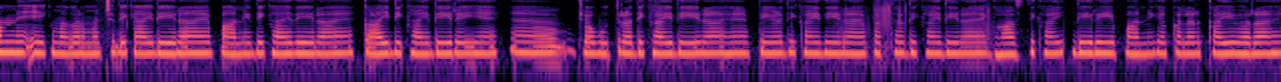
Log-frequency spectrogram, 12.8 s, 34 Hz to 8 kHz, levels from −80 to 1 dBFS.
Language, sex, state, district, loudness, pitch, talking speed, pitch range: Hindi, female, Bihar, Sitamarhi, -28 LUFS, 240 Hz, 210 wpm, 235-240 Hz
